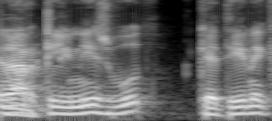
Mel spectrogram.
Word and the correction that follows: Clint Eastwood: que dar Clint Eastwood por si gana el que Debe dar, que debe dar Clint Eastwood...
